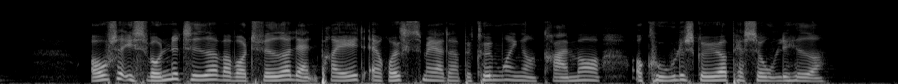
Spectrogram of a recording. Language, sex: Danish, female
